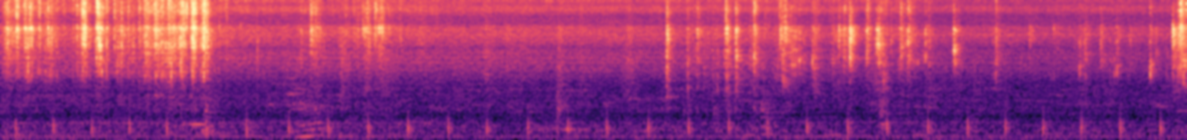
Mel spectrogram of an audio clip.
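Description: Bean sprouts sizzle and crackle in a hot pan.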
